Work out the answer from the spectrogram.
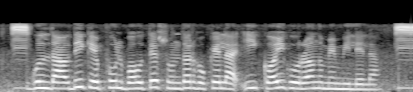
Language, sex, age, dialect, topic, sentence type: Bhojpuri, female, 18-24, Northern, agriculture, statement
